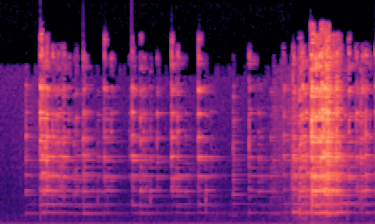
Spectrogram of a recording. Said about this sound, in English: these are the tops of frozen juice cans. And actually, what I'd like you to do is just blow them really gently.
